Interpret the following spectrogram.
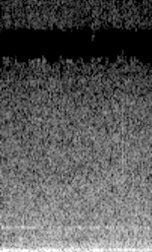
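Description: Steady background hum and hiss of a large store's room tone, with a faint thin steady whine; no distinct events.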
